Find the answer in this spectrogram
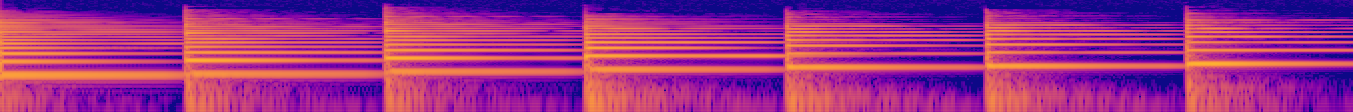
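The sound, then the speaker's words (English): An E Phrygian scale rings out as seven evenly spaced, struck tones that step upward in pitch, each decaying before the next, giving a dark, somewhat foreboding sound. “now you're going to lower the second note, the third note, the sixth note, and the seventh note to get a scale that sounds like this.”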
